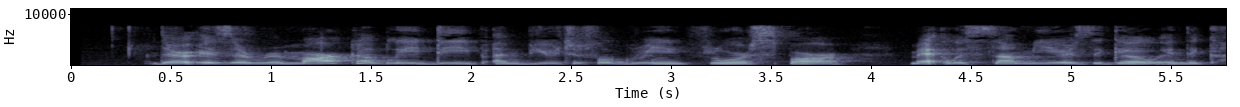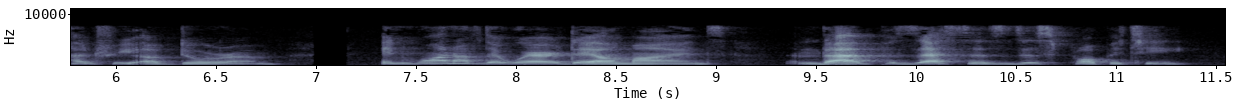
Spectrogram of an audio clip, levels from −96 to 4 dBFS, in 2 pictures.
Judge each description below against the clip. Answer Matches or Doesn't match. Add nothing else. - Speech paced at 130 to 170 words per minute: Matches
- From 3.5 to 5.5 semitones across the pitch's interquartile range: Doesn't match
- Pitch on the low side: Doesn't match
